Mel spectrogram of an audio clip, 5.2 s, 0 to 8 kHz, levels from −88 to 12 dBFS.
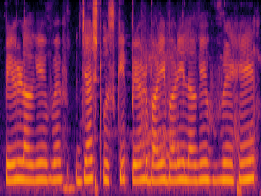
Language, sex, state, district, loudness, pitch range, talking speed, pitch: Hindi, female, Uttar Pradesh, Lucknow, -14 LUFS, 250-265 Hz, 125 wpm, 255 Hz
